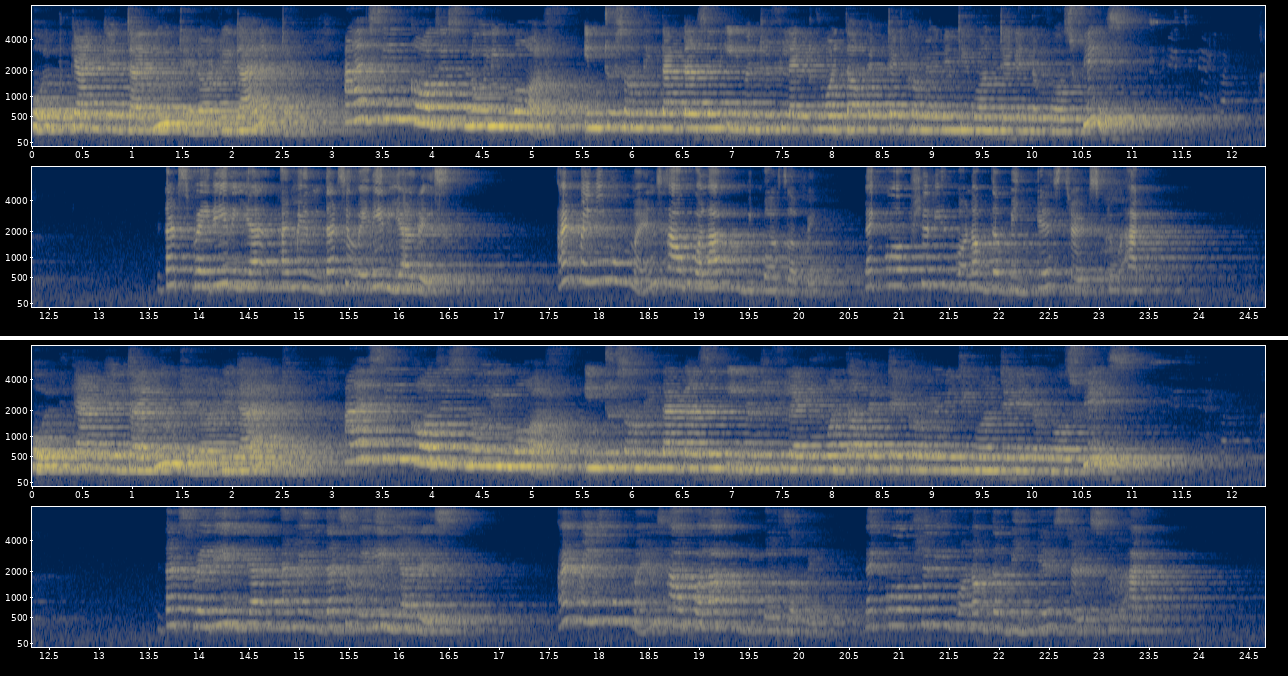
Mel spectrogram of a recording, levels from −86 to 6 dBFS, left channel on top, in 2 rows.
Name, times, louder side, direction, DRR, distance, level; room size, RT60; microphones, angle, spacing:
voice 1, 0.0-2.7 3.1-5.2 5.5-10.9, left 1 dB, 45° left, -6 dB, 0.8 m, -21 dB
voice 2, 11.2-11.8 13.7-16.5 17.6-20.2 20.7-23.4, left 4 dB, 80° left, 4 dB, 0.7 m, -31 dB
7.5 x 3.7 x 5.9 m, 2.5 s
head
